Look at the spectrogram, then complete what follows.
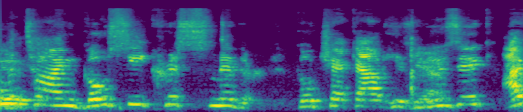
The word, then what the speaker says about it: Smither: the evil seeing Chris Smither because I'm so sold on that guy. How do you say the last name? Smither. So it's like Smithers, Smith, E-R, Smither.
